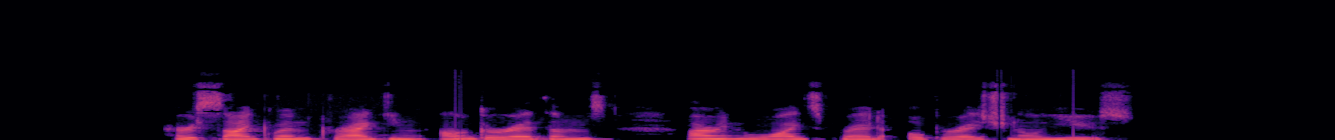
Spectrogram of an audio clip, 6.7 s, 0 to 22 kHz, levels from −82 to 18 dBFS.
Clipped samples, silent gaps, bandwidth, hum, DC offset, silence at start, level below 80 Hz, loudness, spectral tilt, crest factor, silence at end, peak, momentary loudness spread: under 0.1%; none; 9.2 kHz; none; under 0.1%; 0.9 s; -66 dBFS; -23 LUFS; -5.5 dB/octave; 20 dB; 1.05 s; -4 dBFS; 8 LU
